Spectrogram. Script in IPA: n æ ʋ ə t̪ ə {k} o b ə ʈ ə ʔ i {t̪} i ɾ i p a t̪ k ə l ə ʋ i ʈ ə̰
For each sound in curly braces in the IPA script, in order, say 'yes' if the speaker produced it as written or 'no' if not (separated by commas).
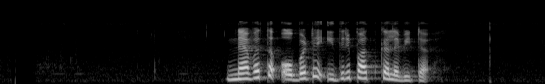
no, no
